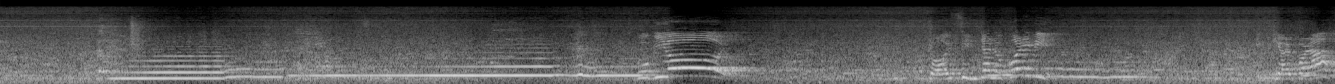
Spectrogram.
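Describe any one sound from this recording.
A man vocalizes long, drawn-out notes.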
